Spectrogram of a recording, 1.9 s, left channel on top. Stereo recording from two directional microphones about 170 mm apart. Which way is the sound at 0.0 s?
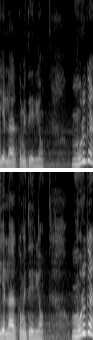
30° right (ahead or behind).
